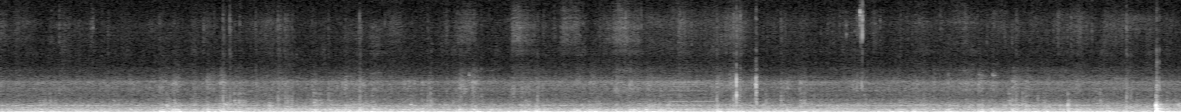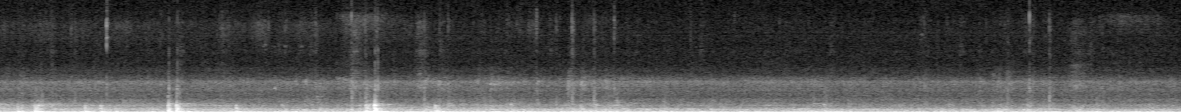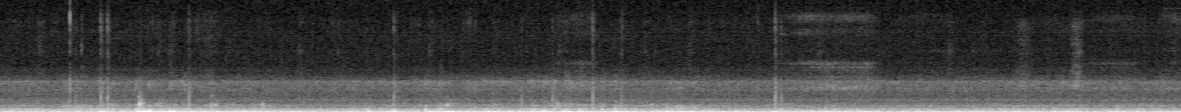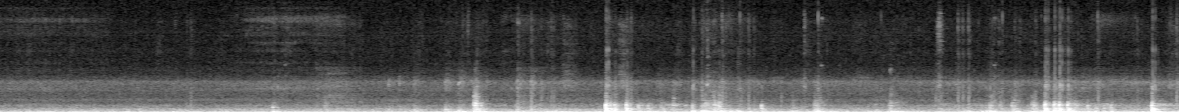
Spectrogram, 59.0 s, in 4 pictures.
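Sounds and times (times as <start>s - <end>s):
train running on rails: 0.0s - 59.0s
knocks and clatter: 49.4s - 59.0s.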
